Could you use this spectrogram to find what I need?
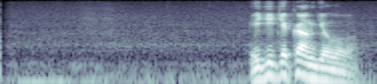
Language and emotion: Russian, angry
